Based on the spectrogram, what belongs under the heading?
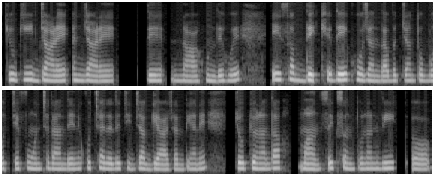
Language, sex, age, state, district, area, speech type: Punjabi, female, 18-30, Punjab, Jalandhar, urban, spontaneous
